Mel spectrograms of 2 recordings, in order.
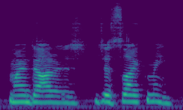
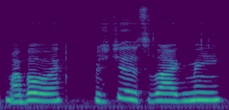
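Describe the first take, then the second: First: Said in the usual way. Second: Sung line. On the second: Retold or imitated. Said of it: "You know the song, Cats in the Cradle".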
